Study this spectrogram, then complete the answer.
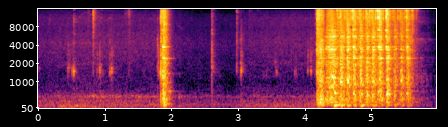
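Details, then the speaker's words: Reliant Fox engine on the garage floor cranked for a compression retest, ignition disconnected. Quiet clicks, then even, regular cranking beats with no weak stroke: cylinder 4 now reads 150, so compression is restored. "we go we've got 150 that is very pleasing so we have our compression again on cylinder 4 brilliant"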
